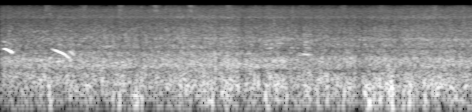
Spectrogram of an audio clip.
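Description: Waves roll onto a beach under steady wind, a continuous broad roar with rumbling wind buffeting the microphone, heard close and unbroken throughout.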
